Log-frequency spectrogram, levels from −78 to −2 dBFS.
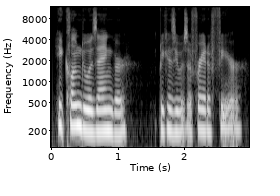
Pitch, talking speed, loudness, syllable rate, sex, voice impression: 205 Hz, 200 wpm, -15 LUFS, 6.1 syllables/s, female, very feminine, slightly young, thin, very tensed, powerful, dark, hard, very clear, very fluent, cute, intellectual, very refreshing, sincere, calm, very friendly, very reassuring, unique, elegant, slightly wild, sweet, strict, intense, slightly sharp, slightly light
